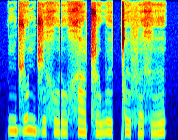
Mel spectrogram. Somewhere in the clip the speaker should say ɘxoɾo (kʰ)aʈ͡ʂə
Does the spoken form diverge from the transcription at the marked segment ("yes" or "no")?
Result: yes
